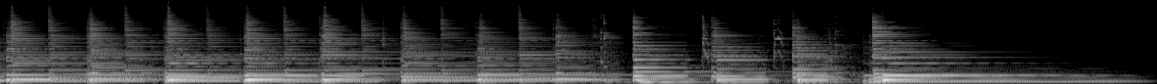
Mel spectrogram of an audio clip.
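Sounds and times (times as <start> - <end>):
Spanish guitar duo playing: 0.0 - 11.5.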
